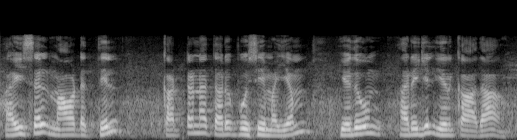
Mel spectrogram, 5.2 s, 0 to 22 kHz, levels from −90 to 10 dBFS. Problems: background sounds at intervals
